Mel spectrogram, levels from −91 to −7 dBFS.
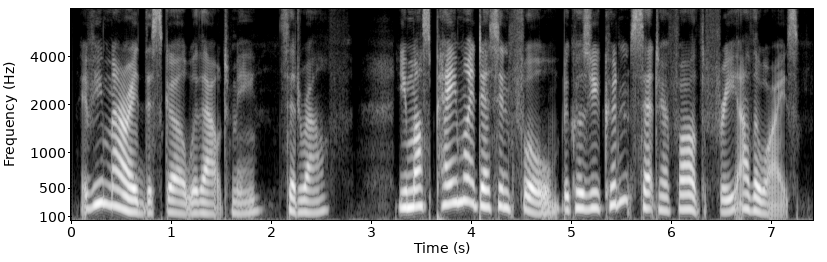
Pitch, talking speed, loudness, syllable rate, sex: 205 Hz, 195 wpm, -18 LUFS, 4.9 syllables/s, female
